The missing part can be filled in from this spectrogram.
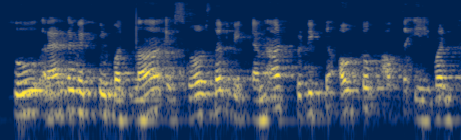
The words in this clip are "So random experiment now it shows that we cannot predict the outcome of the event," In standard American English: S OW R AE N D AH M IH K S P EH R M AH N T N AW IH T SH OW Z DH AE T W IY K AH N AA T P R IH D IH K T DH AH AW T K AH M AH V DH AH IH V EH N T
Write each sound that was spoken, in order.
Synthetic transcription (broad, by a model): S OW R AE N D AH M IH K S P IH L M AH T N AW IH T S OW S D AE T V IY K AH N AA T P R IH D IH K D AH AW T K AH M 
